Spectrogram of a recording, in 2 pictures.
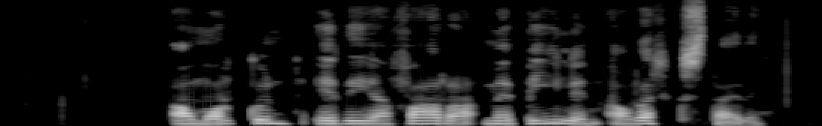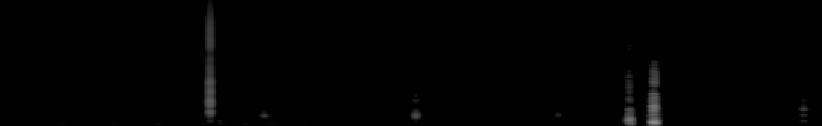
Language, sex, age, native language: Icelandic, female, 50-59, Icelandic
